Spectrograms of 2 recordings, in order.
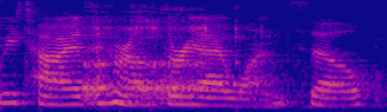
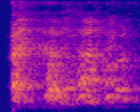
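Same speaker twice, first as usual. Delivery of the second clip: laughing; 5 semitones higher, 14 dB louder than usual. Real, not acted. Laughing after burping round.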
